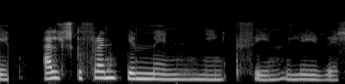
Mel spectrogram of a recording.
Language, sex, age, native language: Icelandic, female, 9, Icelandic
